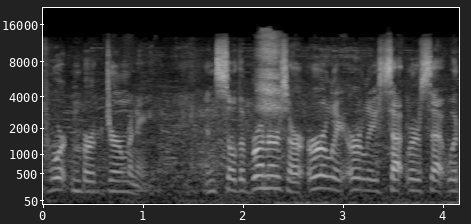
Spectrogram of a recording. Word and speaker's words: Brunner: Or Brunner, how is it pronounced? Brunner.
